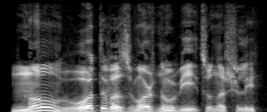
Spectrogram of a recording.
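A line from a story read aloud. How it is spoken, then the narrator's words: Sighing. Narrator (Russian): вздохнул я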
